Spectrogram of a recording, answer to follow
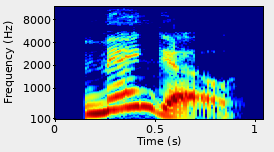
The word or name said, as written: mango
